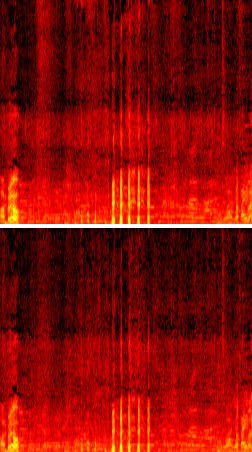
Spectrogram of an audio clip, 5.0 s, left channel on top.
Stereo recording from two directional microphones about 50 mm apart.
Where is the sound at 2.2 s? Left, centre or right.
Centre.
